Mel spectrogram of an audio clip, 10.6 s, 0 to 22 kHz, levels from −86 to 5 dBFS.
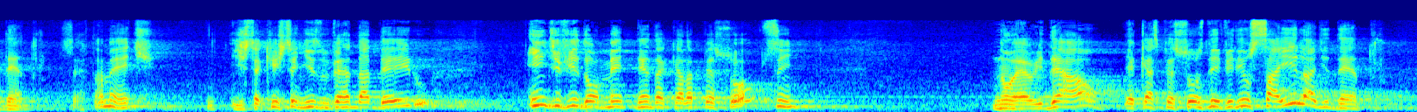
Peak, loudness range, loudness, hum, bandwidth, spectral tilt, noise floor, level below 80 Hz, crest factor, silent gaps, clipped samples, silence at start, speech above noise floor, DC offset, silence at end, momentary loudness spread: -6 dBFS; 3 LU; -21 LUFS; none; 11 kHz; -4.5 dB/octave; -48 dBFS; -56 dBFS; 16 dB; none; under 0.1%; 0 s; 27 dB; under 0.1%; 0 s; 18 LU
